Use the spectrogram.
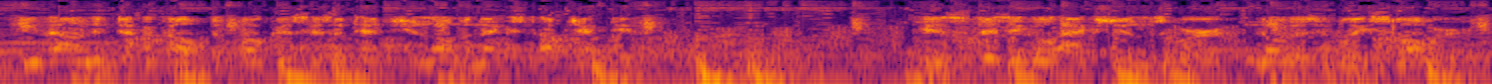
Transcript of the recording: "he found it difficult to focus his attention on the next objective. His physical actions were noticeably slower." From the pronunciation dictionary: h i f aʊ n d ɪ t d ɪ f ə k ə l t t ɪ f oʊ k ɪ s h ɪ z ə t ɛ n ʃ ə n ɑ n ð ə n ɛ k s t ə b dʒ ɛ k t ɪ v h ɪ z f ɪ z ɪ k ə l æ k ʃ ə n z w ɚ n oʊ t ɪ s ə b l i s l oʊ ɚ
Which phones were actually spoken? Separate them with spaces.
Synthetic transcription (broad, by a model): h i f aʊ n d ɪ t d ɪ f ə k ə l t t ɪ f oʊ k ɪ s h ɪ z ə t ɛ n ʃ ə n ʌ n ð ə n ɛ k s t ə b dʒ ɛ k t ɪ v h ɪ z f ɪ z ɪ k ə l æ k ʃ ə n z w ɚ n oʊ t ɪ s ə b l i s l oʊ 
